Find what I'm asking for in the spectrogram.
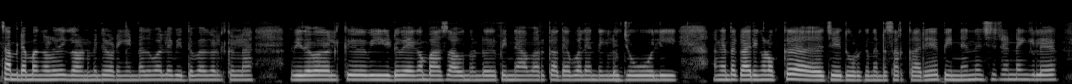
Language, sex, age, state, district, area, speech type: Malayalam, female, 45-60, Kerala, Wayanad, rural, spontaneous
